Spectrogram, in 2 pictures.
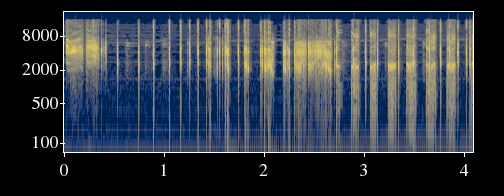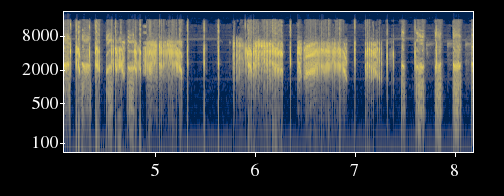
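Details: Swiftlet calls used as a lure to attract swiftlets to nest houses, a very clean recording: dense, high twittering chirps that run on in busy bursts, cut by repeated abrupt gaps of silence.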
